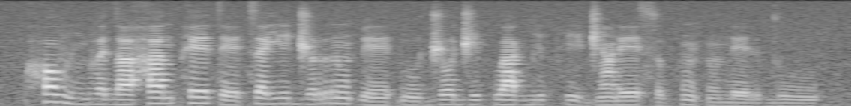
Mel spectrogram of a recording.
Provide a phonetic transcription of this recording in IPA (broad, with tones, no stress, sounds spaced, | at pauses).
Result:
h ɔ˦ v i˨ ŋ v ɛ˨ d aː˨ h aː˦ n pʰ eː˦ t eː˨ t͡s ɛ˦ j i˦ d͡ʒ ʊ˦ r ũ˦ ɓ eː˨ ɓ uː˨ d͡ʒ oː˦ d͡ʒ i˦ kʷ aː˦ ɡ͡b i˦ pʰ i˦˨ d͡ʒ ã˦ ɾ eː˦ s ʊ˨ kʷ ĩ˦˨ t ũ˨ n eː˨ r d uː˨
